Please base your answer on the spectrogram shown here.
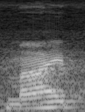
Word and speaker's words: Miep: The proper names like Miep or Miep, it can be pronounced in either way.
